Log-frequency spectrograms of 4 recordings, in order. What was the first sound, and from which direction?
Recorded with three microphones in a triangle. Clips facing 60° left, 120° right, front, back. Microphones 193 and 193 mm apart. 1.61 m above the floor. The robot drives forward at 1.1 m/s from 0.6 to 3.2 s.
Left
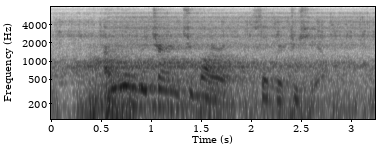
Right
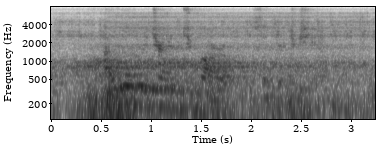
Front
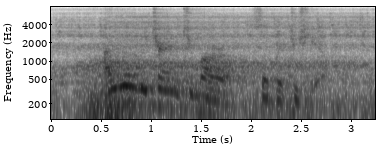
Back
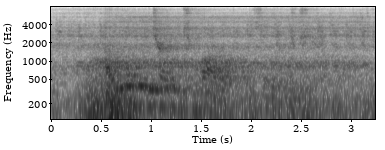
A man speaking, 5° left.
